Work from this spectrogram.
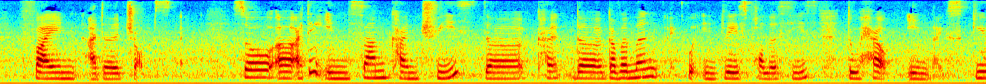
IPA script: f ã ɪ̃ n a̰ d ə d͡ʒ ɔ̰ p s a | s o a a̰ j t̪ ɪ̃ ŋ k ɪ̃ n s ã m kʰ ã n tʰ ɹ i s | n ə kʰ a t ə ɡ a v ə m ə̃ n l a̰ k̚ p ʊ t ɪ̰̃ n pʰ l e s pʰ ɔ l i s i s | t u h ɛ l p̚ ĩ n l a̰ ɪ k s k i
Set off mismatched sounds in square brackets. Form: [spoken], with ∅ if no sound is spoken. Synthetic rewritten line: f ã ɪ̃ n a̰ d ə d͡ʒ ɔ̰ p s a | s o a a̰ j t̪ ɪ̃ ŋ k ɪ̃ n s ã m kʰ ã n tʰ ɹ i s | [d] ə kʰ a [d] ə ɡ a v ə m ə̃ n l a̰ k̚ p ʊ t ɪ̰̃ n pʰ l e s pʰ ɔ l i s i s | t u h ɛ l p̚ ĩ n l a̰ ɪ k s k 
